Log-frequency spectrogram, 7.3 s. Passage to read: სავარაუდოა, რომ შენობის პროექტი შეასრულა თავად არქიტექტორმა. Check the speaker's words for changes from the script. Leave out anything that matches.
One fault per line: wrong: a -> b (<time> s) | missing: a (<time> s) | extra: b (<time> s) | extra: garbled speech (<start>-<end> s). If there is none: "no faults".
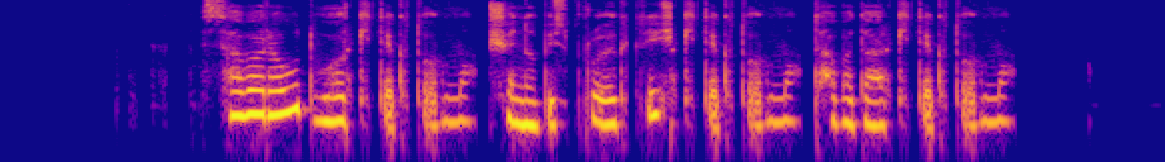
wrong: რომ -> არქიტექტორმა (2.1 s)
wrong: შეასრულა -> არქიტექტორმა (4.2 s)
